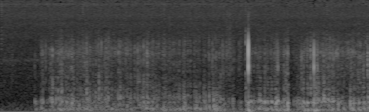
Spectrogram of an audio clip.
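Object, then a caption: Woven cotton rope bag. Fingertips and nails of both hands scratch and tap the woven face of a round, beige, coiled cotton rope bag lying flat. A dense, low, rumbling scratch builds after a quiet start, and three sharper, brighter taps stand out in the second half.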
